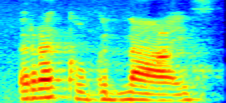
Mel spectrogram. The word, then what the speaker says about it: recognized: the Ed ending recognized recognized yeah the stress is at the beginning instead of rolling that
